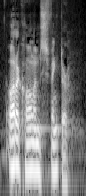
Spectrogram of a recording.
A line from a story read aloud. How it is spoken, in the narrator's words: I muttered under my breath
